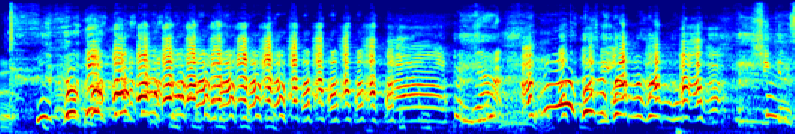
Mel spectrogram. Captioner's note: laughing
